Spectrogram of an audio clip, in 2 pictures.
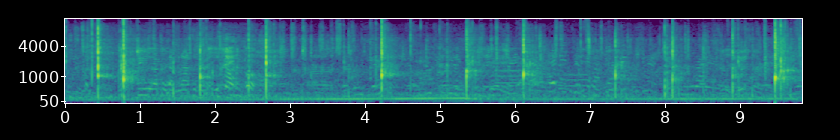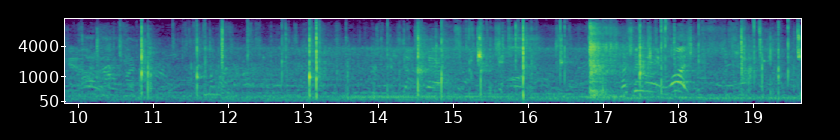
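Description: Pickleball paddles hitting the hard plastic ball and the ball bouncing on the court across several courts: sharp, irregular pops, a few each second, with players' voices in the background.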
